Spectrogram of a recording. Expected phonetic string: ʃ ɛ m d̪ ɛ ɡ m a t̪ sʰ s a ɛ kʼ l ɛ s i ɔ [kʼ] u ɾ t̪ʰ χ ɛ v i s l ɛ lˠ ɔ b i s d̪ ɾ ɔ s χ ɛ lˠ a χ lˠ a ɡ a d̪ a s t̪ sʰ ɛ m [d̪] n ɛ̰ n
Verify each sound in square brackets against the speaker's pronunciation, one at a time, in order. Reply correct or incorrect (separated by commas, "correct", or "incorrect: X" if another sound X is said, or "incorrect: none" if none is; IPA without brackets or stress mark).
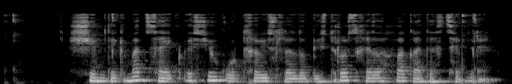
correct, correct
